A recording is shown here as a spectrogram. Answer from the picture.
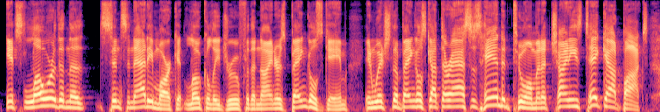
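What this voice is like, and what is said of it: Yelling, loud agitated delivery. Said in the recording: “I'm not yelling, am I? I'm yelling.”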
